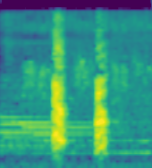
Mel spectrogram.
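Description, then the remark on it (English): Two sharp dog barks about half a second apart, loud against a quiet background, with no one speaking. “Dog, catch!”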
